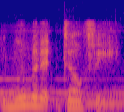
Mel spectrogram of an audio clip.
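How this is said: It is said in a deep, rumbling voice.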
